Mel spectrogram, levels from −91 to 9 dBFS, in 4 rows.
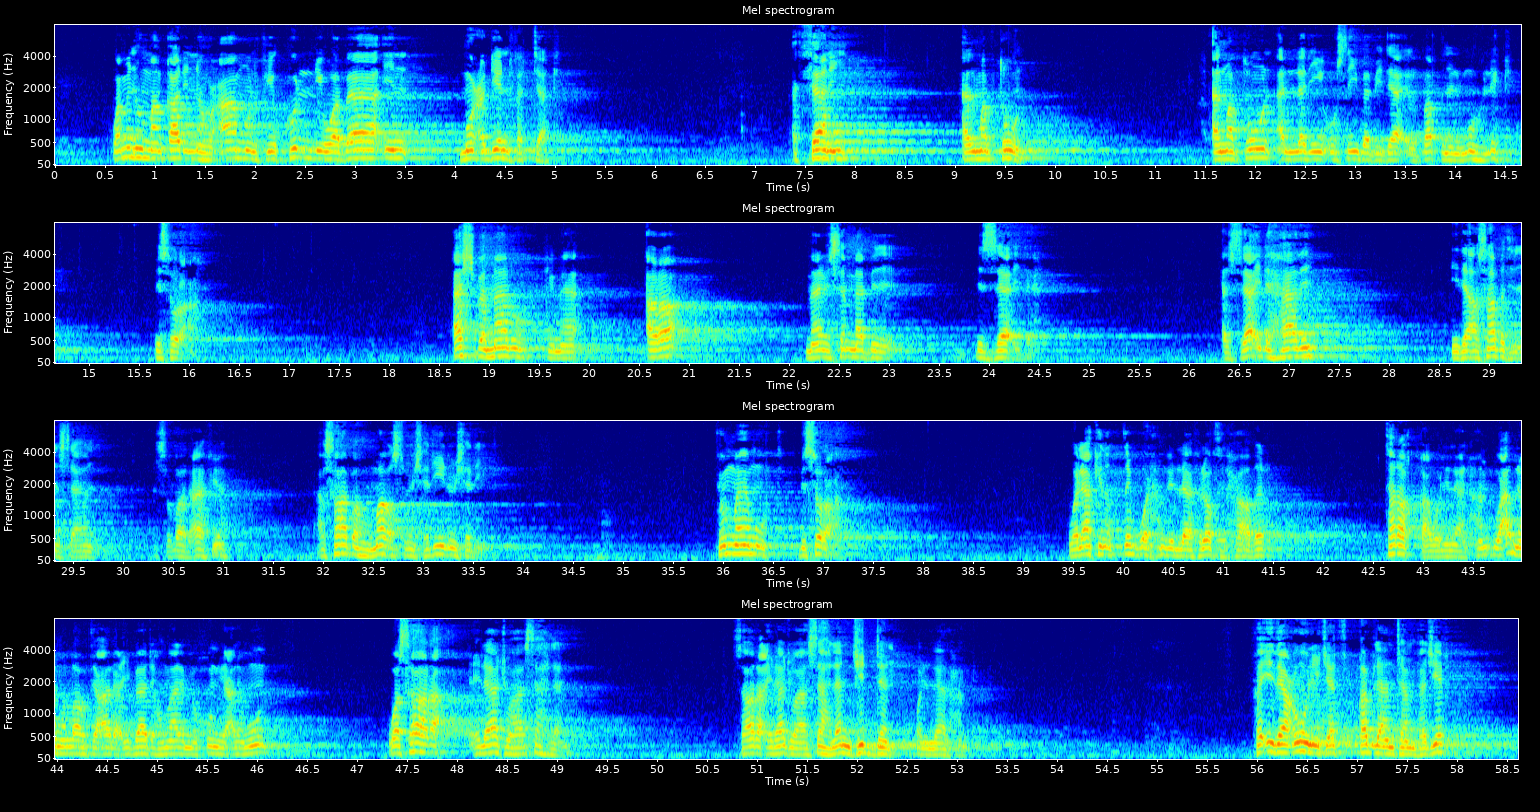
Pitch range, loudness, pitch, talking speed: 135-170 Hz, -25 LUFS, 150 Hz, 75 wpm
